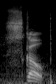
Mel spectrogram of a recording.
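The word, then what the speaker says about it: Schoop: It's shup, but it is pronounced scope. I've heard it pronounced four different ways though on the radio, on TV. No, I've I heard that scope is the real scope is the correct pronunciation.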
